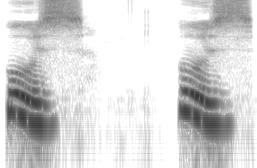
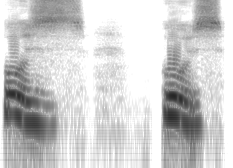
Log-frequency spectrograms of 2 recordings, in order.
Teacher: the last sound of the word is buzzing. It's vibrated. It's buzzing. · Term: voiced sound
